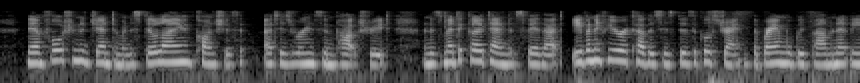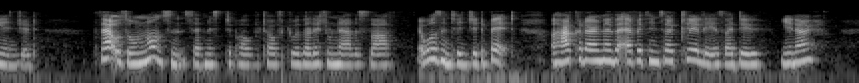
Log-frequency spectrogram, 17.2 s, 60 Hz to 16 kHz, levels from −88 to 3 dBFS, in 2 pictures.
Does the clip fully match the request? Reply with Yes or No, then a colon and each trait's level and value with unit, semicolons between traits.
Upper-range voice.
Yes: high, 225 Hz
